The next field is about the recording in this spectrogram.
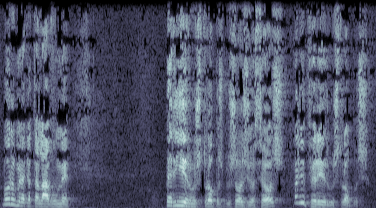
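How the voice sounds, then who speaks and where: Man, preacher, husky voice, high and lively pitch, storytelling sermon. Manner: animated storytelling with voiced quotes.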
